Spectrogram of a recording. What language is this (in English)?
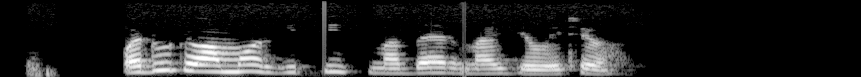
Luo (Kenya and Tanzania)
